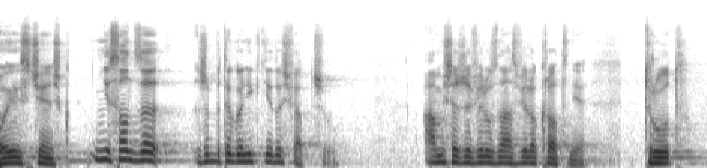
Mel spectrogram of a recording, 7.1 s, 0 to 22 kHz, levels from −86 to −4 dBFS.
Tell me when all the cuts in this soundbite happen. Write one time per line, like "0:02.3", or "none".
none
